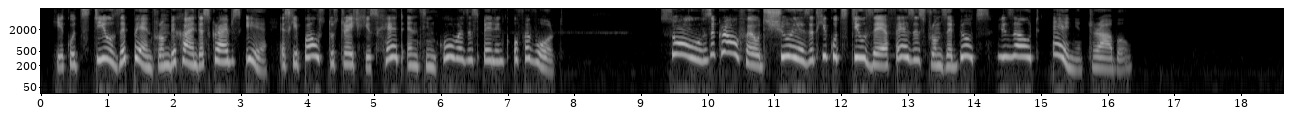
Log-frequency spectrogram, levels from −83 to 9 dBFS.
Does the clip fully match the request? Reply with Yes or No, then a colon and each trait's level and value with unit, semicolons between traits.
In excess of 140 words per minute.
No: slow, 135 wpm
